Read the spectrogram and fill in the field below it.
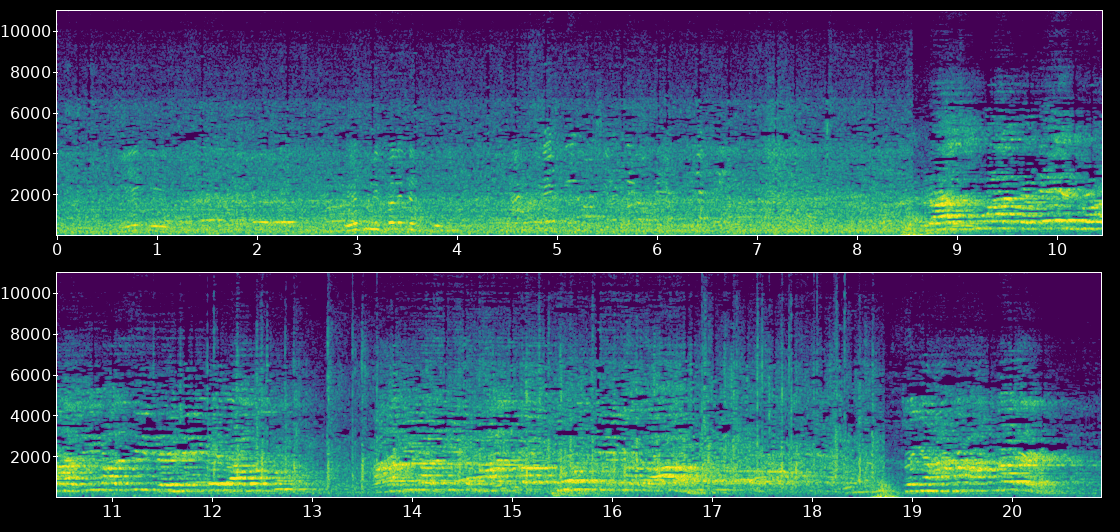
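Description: A woman speaks forcefully into a microphone over a loudspeaker, in a large echoing space.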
